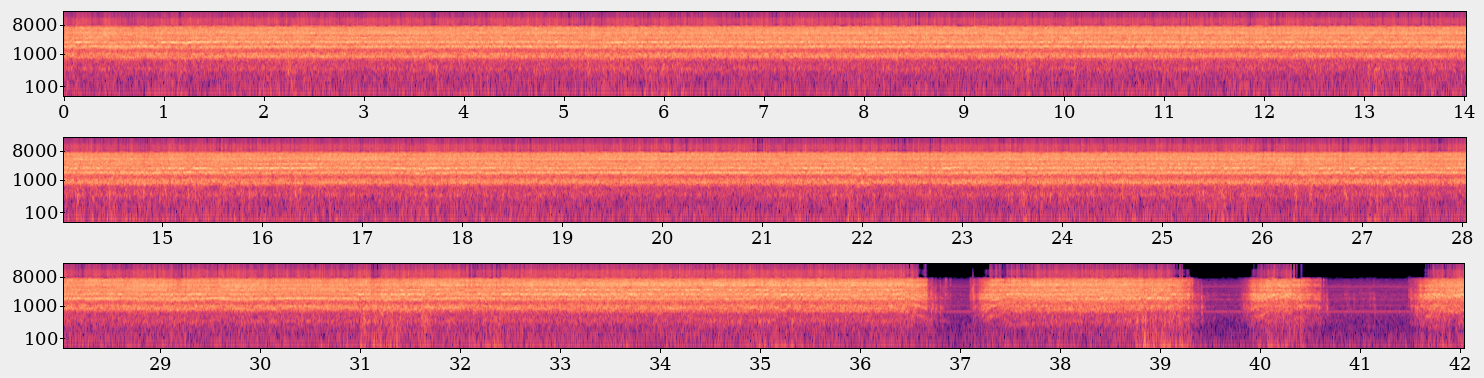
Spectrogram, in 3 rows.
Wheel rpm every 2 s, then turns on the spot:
220, 230, 230, 230, 230, 230, 240, 230, 220, 230, 230, 230, 240, 230, 230, 230, 220, 210, 140, 160, 50.
none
